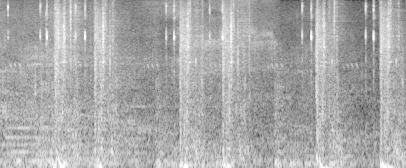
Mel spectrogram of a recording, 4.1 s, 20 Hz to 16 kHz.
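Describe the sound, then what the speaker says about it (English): Gunshots fired at zombies during a horde night in the survival game 7 Days to Die, several sharp reports spaced irregularly over a busy, noisy game soundscape. "Plug a few shots into him."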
